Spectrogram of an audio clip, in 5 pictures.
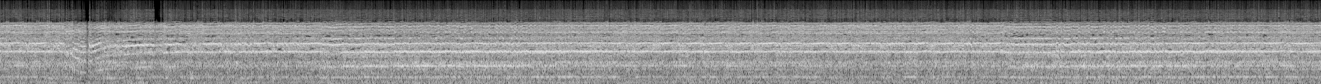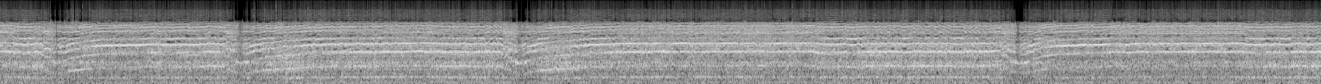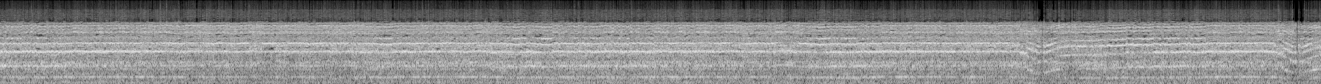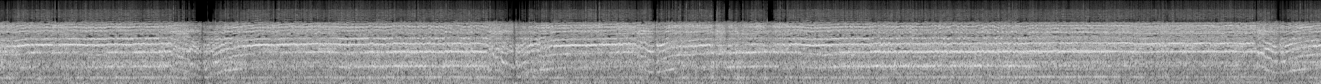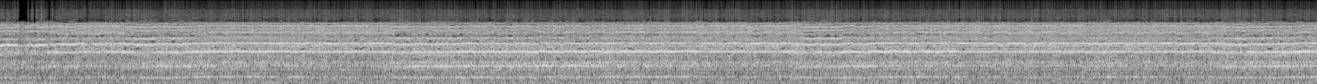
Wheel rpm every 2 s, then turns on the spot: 200, 230, 220, 230, 230, 220, 220, 190, 190, 190, 230, 200, 220, 220, 230, 230, 220, 220, 210, 210, 180, 190, 170, 210, 210, 230, 200, 230, 230, 220, 230, 230, 230.
none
